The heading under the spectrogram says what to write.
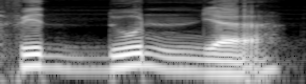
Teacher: alif lam yang tertulis tapi tidak dibaca lamnya langsung ke huruf dal dan dia ditasdidkan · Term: alif lam syamsiah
